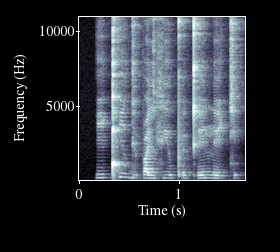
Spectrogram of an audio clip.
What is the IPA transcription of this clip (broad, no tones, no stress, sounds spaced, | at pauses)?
i ǃʰ i ʊ̯ ɡ e p ɑ lʲ fʲ e ʊ̯ pʼ ø kʼ e n e c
